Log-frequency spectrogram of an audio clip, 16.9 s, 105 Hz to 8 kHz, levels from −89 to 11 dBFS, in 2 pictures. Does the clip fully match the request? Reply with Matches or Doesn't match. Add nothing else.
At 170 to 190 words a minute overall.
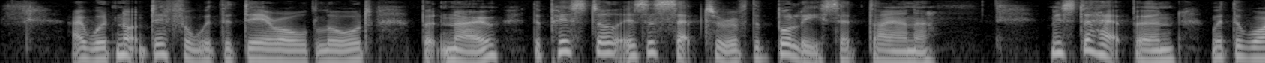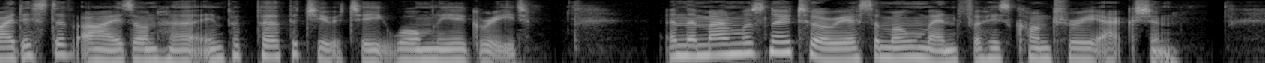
Doesn't match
